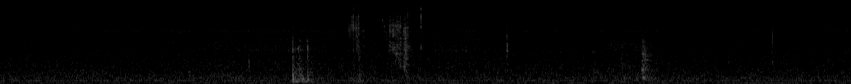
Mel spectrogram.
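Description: Near silence over a faint steady hum, broken by a few soft clicks and a short rustle about three to four seconds in and one more small tick a little past six seconds. These come from pumpkin seeds being picked up off a wooden table and set onto a liquid-latex strip on a plastic tray.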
